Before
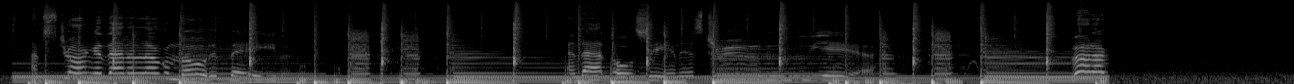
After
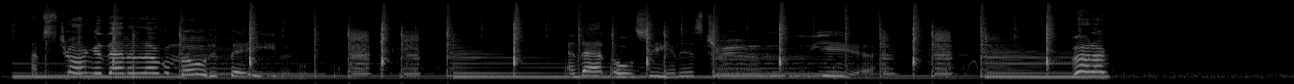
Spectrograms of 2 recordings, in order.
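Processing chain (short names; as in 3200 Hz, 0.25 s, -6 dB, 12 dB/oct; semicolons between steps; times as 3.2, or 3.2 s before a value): elliptic high-pass 340 Hz, stop band 40 dB; bell 3700 Hz +4.5 dB 1.3 oct; gain -2 dB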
